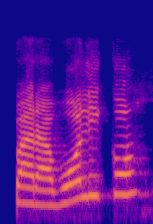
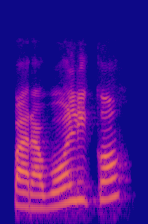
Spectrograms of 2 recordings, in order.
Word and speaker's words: parabólico: Ok, parabólico, acento en la O, primera O, parabólico.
